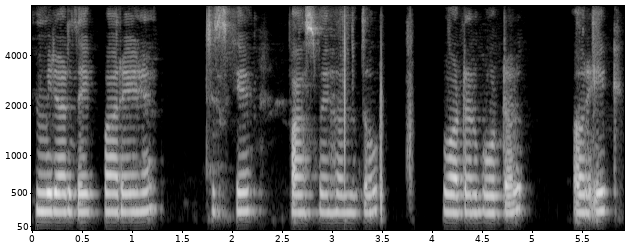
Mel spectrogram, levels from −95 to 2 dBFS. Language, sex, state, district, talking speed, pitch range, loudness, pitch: Hindi, female, Chhattisgarh, Bastar, 130 wpm, 240-255 Hz, -21 LUFS, 250 Hz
